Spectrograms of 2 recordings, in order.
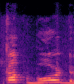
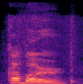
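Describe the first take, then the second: First: The p is sounded, like cup plus board. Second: The p is silent, said as kubberd. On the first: The speaker calls it wrong. "न पढ़ करके" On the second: The speaker calls it right. "इसे पढ़ेंगे हम"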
